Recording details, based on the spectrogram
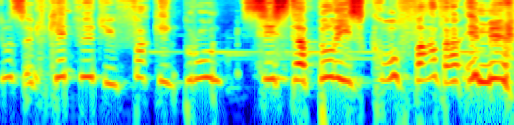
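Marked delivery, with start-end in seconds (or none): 1.8-3.9 put-on Polish accent, much higher, louder. Doing an accent bit as the other speaker names it: Polish accent.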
